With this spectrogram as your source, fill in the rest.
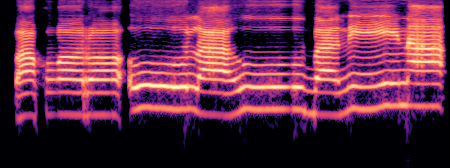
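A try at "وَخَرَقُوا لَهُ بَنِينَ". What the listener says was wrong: Wa bukan fa. Wa kharaqu lahu banina. Wa kharaqu ya diulang. bukan wa kharaqu. Wa kharaqu. Wa kharaqu.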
